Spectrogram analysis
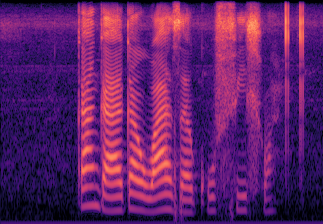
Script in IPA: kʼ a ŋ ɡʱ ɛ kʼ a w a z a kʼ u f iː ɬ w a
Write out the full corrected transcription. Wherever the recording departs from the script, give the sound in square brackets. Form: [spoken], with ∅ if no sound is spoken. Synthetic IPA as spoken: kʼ a ŋ ɡʱ [a] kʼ a w a z a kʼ u f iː ɬ w a

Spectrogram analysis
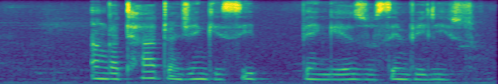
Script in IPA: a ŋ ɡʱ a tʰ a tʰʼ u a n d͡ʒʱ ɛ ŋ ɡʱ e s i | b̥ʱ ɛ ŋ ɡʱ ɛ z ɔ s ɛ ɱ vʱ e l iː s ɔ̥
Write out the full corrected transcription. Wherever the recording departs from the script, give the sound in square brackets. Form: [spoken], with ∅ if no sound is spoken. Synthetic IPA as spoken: a ŋ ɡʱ a tʰ a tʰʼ [w] a n d͡ʒʱ ɛ ŋ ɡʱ e s i | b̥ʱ ɛ ŋ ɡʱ ɛ z ɔ s ɛ ɱ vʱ e l iː s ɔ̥

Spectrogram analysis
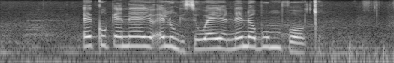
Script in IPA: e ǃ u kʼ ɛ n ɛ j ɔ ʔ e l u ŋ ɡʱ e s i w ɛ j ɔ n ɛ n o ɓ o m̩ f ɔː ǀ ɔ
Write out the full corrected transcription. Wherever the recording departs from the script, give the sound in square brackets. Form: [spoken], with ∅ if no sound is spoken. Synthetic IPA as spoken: e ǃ u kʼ ɛ n ɛ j ɔ ʔ e l u ŋ ɡʱ [i] s i w ɛ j ɔ n ɛ n o ɓ [u] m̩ [v] ɔː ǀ ɔ

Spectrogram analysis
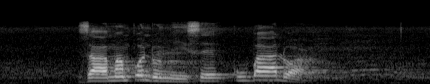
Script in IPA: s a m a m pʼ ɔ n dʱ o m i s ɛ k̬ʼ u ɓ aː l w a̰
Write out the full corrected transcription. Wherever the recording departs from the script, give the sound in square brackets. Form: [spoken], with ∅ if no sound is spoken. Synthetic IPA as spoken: [z] a m a m pʼ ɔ n dʱ o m i s ɛ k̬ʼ u ɓ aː l w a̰

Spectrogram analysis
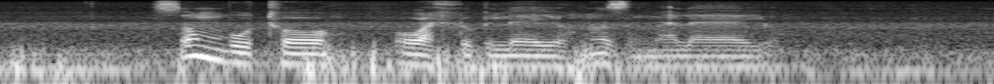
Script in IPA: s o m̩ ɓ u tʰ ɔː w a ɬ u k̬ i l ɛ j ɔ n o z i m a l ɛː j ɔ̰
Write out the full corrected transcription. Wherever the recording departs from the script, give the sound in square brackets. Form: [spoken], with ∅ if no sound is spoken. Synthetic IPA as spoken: s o m̩ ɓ u tʰ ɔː w a ɬ u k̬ i l ɛ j ɔ n o z i m [ɛ] l ɛː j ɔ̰

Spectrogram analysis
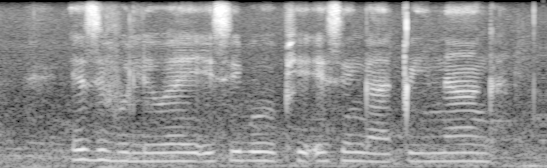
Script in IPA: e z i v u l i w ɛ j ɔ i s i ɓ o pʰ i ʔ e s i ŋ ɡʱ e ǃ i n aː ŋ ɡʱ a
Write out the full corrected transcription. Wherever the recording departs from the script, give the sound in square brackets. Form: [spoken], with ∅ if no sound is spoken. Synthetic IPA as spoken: e z i v u l i w ɛ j ɔ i s i ɓ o pʰ i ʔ e s i ŋ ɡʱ [a] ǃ i n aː ŋ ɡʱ a

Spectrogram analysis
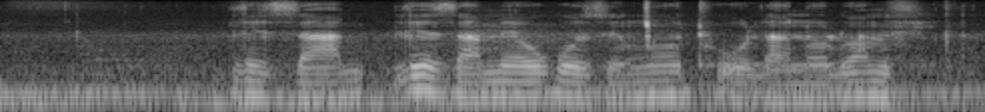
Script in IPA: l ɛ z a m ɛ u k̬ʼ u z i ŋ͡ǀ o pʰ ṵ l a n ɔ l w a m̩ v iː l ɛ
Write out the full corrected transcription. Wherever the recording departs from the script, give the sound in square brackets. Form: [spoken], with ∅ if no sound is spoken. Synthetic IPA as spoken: l [i] z a m ɛ u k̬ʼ u z i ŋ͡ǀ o [tʰ] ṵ l a n ɔ l w a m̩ v iː l [a]

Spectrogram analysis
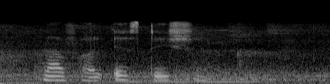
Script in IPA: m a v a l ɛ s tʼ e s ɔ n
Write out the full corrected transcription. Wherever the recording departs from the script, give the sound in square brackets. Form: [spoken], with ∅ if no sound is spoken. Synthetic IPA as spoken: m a v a l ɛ s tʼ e [ʃ] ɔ n

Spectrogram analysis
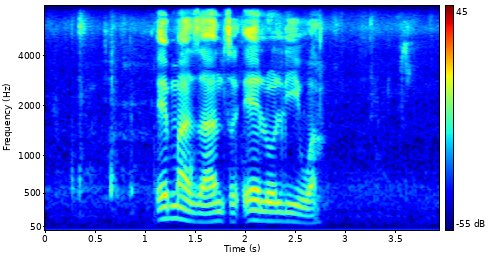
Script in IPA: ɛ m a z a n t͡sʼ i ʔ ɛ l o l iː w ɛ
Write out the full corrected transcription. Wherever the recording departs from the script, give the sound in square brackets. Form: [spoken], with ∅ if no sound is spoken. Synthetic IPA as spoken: ɛ m a z a n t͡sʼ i ʔ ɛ l o l iː w [a]

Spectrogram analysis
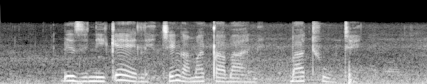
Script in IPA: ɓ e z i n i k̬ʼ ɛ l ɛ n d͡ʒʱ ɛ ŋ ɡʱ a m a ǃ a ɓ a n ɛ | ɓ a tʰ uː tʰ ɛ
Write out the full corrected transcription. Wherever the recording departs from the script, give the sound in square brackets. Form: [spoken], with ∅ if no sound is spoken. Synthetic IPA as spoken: ɓ e z i n i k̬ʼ ɛ l ɛ n d͡ʒʱ ɛ ŋ ɡʱ a m a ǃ a ɓ a n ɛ | ɓ a tʰ uː tʰ ɛ

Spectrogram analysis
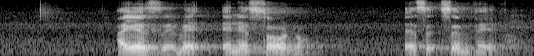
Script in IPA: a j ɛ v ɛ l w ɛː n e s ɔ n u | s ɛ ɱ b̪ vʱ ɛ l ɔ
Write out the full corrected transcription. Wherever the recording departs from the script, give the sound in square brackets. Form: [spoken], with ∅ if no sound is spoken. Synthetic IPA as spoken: a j ɛ [z] ɛ l w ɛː n [ɛ] s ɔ n [ɔ] | s ɛ ɱ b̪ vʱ [ɛː] l ɔ

